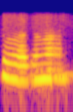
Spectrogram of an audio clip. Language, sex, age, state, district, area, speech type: Tamil, female, 30-45, Tamil Nadu, Pudukkottai, rural, conversation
